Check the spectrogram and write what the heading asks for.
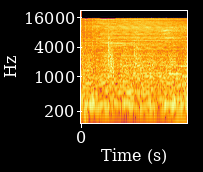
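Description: Dark psytrance track in a breakdown: a noisy, industrial synth texture over held tones, with the kick drum and deep bass dropped out.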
